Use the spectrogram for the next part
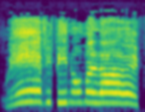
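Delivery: mock swooning delight. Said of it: "you're gonna be like".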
